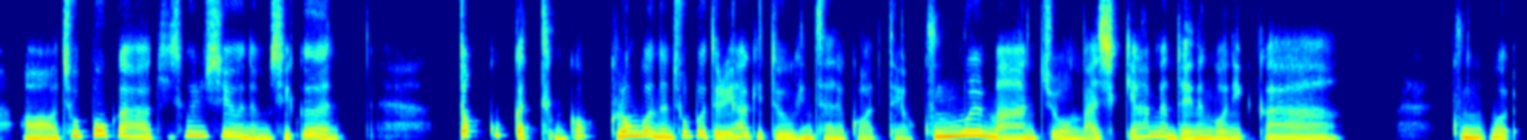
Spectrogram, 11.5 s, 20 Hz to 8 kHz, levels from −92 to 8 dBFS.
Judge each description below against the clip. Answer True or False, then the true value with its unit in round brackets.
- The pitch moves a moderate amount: False (5.8 semitones)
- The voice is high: True (220 Hz)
